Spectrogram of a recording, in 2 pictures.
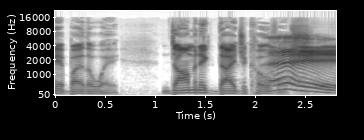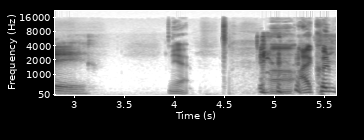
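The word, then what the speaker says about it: Dominik Dijakovic: Last week, I couldn't pronounce the name Dominic Dijakovic. That's exactly how you say it, by the way. Dominic Dijakovic.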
